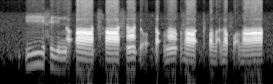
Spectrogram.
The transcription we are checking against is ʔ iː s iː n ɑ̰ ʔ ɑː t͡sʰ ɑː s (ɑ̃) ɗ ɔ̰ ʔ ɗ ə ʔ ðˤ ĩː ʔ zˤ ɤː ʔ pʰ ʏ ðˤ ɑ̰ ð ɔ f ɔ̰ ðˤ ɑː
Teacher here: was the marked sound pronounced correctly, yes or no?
yes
